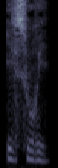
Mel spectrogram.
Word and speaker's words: sourit: Au présent, on écrit "Je souris", "Tu souris", il sourit. Au pluriel, on écrit "Nous sourions vous souriez, il sourit". Attention, le thé de le sourit ne se prononce pas mais il s'écrit.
